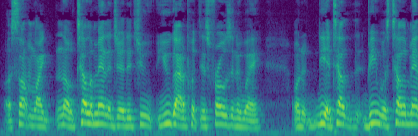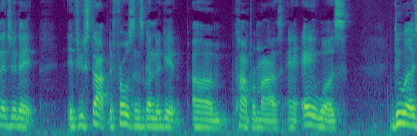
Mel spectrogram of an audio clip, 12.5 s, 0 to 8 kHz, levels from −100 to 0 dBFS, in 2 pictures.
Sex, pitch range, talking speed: male, 130-170 Hz, 200 wpm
